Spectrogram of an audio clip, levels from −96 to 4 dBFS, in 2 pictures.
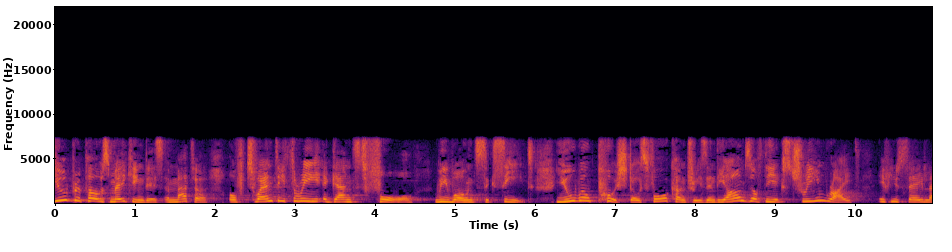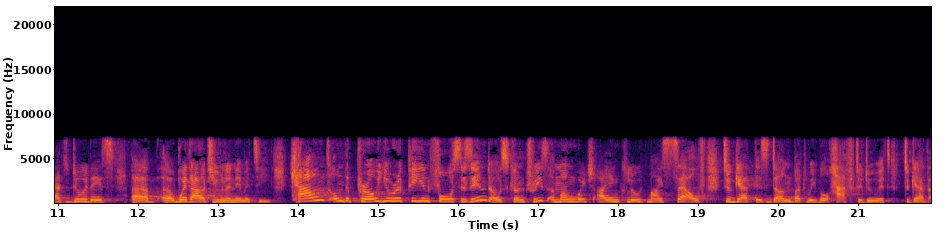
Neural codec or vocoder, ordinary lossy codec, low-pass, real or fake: none; none; 7.2 kHz; real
